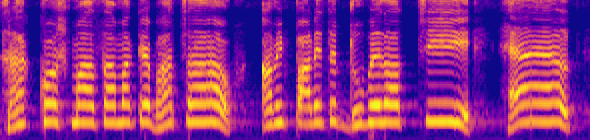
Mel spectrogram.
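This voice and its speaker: A tiny, cheeky cartoon mouse played by a woman with an extremely high, squeaky voice. He pleads in gasps, as if his mouth sits right at the waterline. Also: steady tone, moderate pace, bright, forceful tone. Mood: drowning panic. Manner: gasping pleas with mouth at waterline. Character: small cheeky male mouse casting silly spells. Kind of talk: Bangla cartoon dub.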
